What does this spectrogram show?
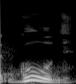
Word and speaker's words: Gould: O Gold se pronuncia Gould. Não é igual escreve Gold. É o jeito antigo de escrever Gold. Então, mas o jeito que o povo pronuncia lá é Gould.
